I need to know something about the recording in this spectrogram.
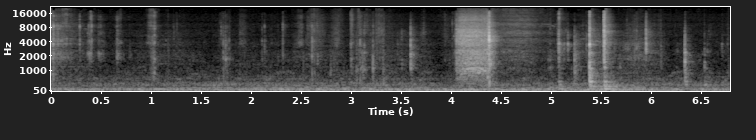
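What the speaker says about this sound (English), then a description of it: "we're just going to drill the heads of these rivets off" A power drill with a larger bit cuts the heads off the small rivets of a Hot Wheels toy car. Faint, brief whirring bursts and scraping clicks are set against quiet room noise.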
